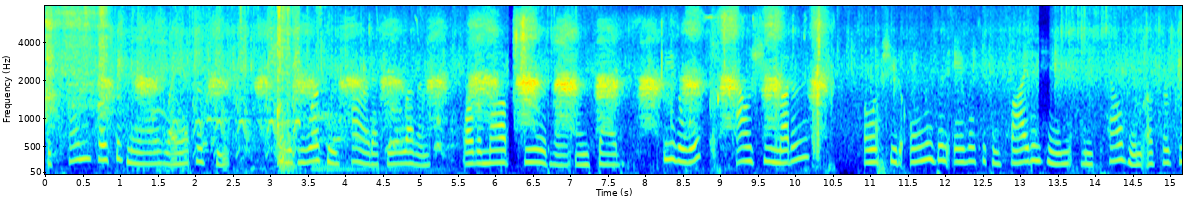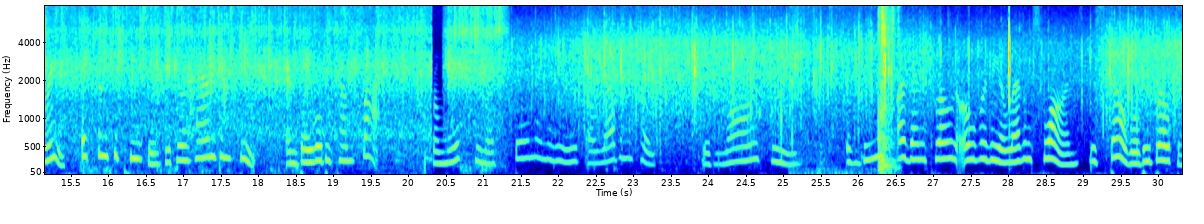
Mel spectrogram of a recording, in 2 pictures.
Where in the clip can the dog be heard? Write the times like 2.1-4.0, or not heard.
0.0-5.6.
